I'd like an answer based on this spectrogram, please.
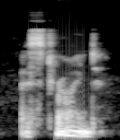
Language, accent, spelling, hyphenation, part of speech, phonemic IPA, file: English, Southern England, astride, a‧stride, adverb / preposition, /əˈstɹaɪ̯d/, LL-Q1860 (eng)-astride.wav
- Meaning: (adverb) With one’s legs on either side; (preposition) 1. With one’s legs on either side of 2. Extending across (something)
